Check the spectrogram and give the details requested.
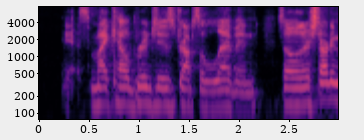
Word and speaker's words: Mikal Bridges: It's Mikal Bridges in Phoenix, right? Yes, that is how you pronounce his name. Yes, Mikal Bridges drops 11.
